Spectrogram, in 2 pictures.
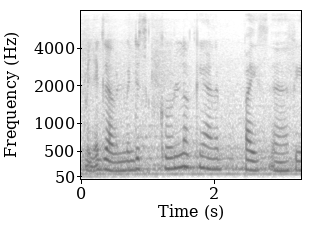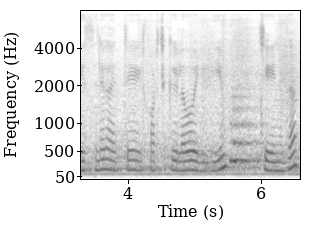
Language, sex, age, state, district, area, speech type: Malayalam, female, 18-30, Kerala, Idukki, rural, spontaneous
